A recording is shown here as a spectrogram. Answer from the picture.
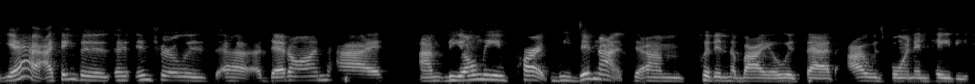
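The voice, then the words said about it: Mixed Haitian and New Jersey accent. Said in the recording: “you have a Haitian and Jersey accent mixed together... And now Texan. A little bit. You'll hear the y'all from Texas.”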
